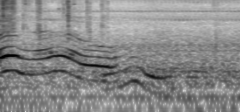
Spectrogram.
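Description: A toddler's high, drawn-out wordless whine that starts loud, wavers in pitch, then dips and rises again before stopping after about a second and a half.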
